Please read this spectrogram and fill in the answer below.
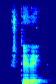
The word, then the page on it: Styry: Po našimu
